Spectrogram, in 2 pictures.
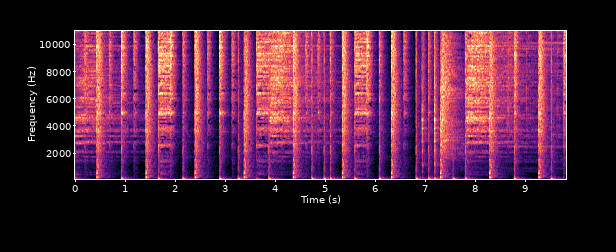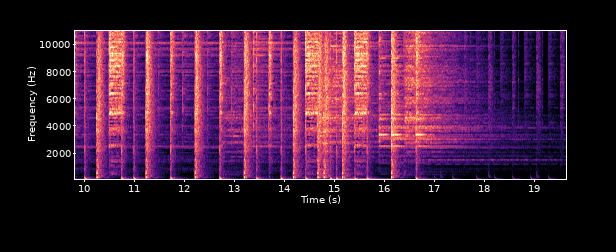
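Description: Roland FA-08 workstation playing its drum-kit preview phrase: a SuperNATURAL drum kit with kick, snare, hi-hat and cymbals in a steady groove. The groove stops about a second before the end and rings out.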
